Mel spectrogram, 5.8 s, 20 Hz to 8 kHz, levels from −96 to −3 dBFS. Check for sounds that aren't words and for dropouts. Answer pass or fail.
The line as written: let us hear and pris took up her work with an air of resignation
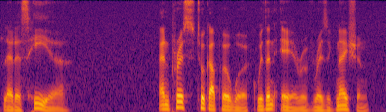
pass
